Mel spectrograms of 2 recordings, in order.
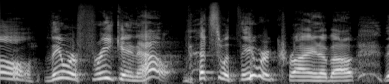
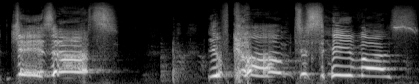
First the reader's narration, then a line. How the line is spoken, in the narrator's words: they cried out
